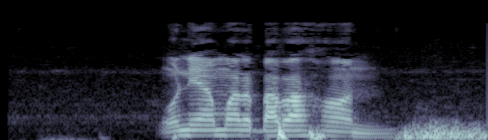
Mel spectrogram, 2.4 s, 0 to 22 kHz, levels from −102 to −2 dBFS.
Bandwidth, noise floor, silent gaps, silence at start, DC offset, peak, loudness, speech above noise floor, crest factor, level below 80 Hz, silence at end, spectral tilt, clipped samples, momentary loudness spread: 11.5 kHz; -66 dBFS; none; 0.8 s; under 0.1%; -10 dBFS; -28 LUFS; 39 dB; 20 dB; -44 dBFS; 0 s; -7 dB/octave; under 0.1%; 10 LU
